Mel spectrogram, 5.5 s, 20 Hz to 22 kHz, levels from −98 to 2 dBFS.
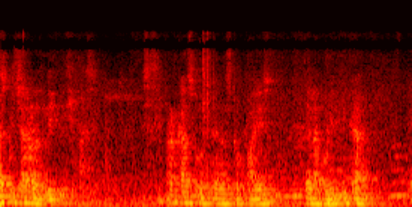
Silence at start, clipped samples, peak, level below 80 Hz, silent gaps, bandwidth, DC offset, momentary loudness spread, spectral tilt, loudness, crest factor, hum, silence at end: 0 s; under 0.1%; -20 dBFS; -54 dBFS; none; 11.5 kHz; under 0.1%; 16 LU; -7.5 dB/octave; -38 LUFS; 18 dB; none; 0 s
